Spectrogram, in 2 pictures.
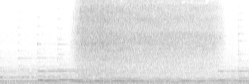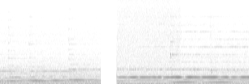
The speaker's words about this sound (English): Breathing in the future. Now breathe out the past.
